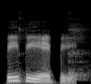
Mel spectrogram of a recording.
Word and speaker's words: PPAP: Hi guys, Home Appliances Advisor presents what is Production Part Approval Process, PPAP. PPAP, pronounced P-PAP, is a design or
